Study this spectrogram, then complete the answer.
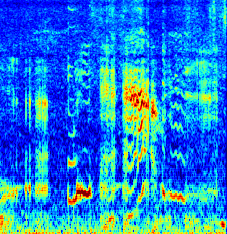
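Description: A chicken taking a dirt bath makes an odd, low, grunting sound much like a pig's oink, a few short faint calls close by with no talk.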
